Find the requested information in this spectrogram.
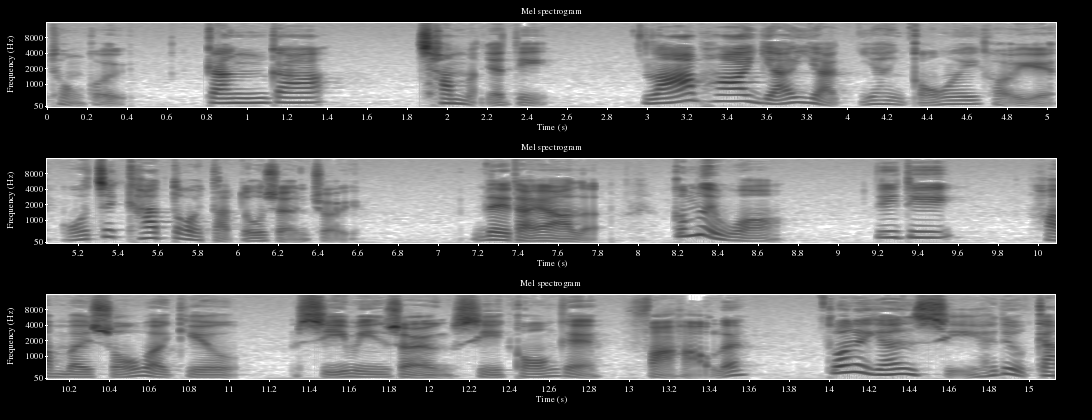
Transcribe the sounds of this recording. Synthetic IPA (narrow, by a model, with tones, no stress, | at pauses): t̪ʰʊ˨˩ŋkʰɵ̰˨˧˥ɥ | kɐ˧ŋkaː˥ | t͡sʰɐ˥nmɐ̰˨˩nʔɐ̰˦˥t̪̚ːḭː˥ | laː˨˥pʰaː˥jaː˨˧˦ɐ˥t̚jɐ̰˨t̚ji˨ɐ˨nkɔː˨˥ŋhe˨˧˥jkʰɵ̰˨˧ɥkɛ̰ː˧ŋɔː˨˧t͡sɪ˥kkʰːaː˥t̪o˥hɐ˨jt̪aː˨p̚t̪o˨˧wsœ̰ː˨ŋt͡ʃɵ̰˧˩ɥ | ne˨˧˥t̪ʰɐ˨˥jhaː˧la̰ː˧kɐ˨˦mle˨˧jwaː˨ | niː˥t̪iː˥ | hɐ˨˩mːɐ˨˩jsɔː˨˥wɐ˨˩jkiː˧w | siː˨˧miː˨˩nsœ̰ː˨ŋsiː˨kɔː˨˥ŋkɛ̰ː˧fa̰ː˧ha̰ː˨˩wlʔɛː˥ | kɐ˨˥mnle˨˧jɐ˨˧wjɐ˨nsḭː˨˩hɐ˨˥t̪ʰi˨˩ka˥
